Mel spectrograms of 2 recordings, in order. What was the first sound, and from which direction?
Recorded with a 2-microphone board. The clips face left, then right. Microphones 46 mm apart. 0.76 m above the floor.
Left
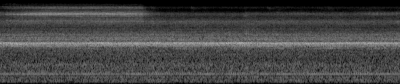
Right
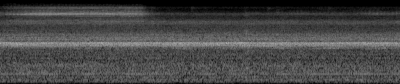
An insect, 5° left (ahead or behind).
